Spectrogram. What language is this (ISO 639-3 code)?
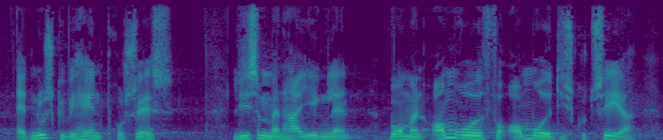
dan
